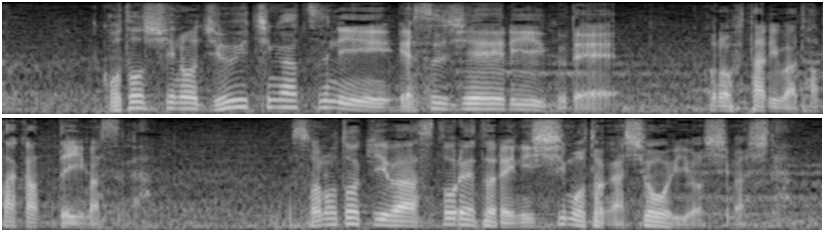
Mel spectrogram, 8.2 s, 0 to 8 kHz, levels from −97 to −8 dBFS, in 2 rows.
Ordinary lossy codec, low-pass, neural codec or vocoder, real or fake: none; none; codec, 16 kHz, 16 kbps, FreqCodec, larger model; fake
